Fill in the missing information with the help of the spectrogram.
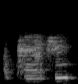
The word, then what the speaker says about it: APACE: And they have a series of studies under the acronym, I pronounce it Apache, but it's APACE.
